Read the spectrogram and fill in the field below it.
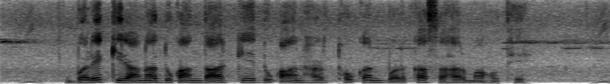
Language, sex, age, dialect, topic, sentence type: Chhattisgarhi, male, 18-24, Central, agriculture, statement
